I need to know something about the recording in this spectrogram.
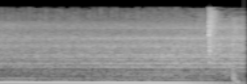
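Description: Electronic dance music in a DJ mix: a long, steady, very deep bass note held with no kick drum, over a soft hiss.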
